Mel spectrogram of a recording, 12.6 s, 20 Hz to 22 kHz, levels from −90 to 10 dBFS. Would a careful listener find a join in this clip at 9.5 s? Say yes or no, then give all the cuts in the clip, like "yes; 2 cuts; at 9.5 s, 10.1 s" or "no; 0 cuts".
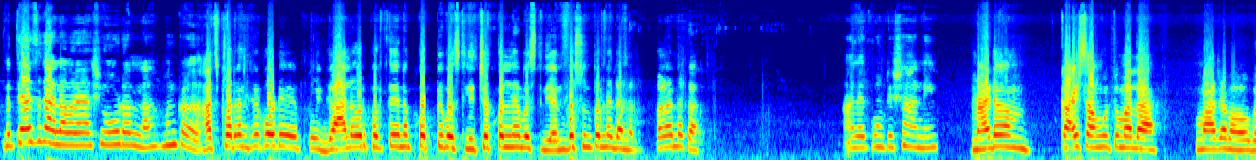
yes; 1 cut; at 9.5 s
